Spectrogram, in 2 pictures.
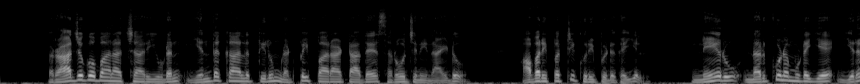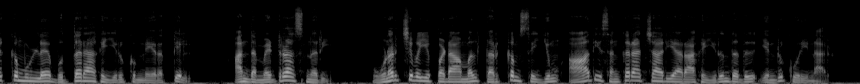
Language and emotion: Tamil, neutral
